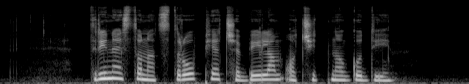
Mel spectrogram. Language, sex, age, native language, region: Slovenian, female, 30-49, Slovenian, Central Slovenia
